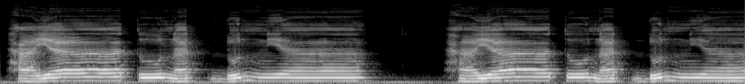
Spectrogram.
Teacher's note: Oke, kita tidak baca hayatunal dunya. Lam tidak kita baca lagi. Tapi bunyi na ini terus masuk ke dah. Kita masukkan secara sempurna kepada dah. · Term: idgham kamil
